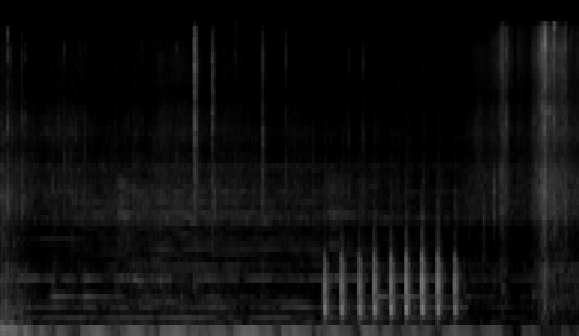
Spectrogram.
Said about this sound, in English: We're gonna go to his front door, give it a knock, see if he'll answer a couple of questions.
